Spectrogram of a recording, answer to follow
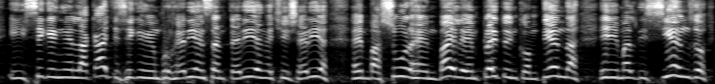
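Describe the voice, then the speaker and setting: A middle-aged male pastor preaching with passion, swinging between loud declarations and hushed asides. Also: very high-pitched. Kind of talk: sermon.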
